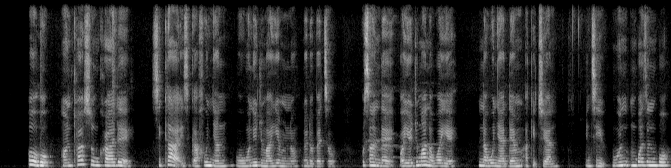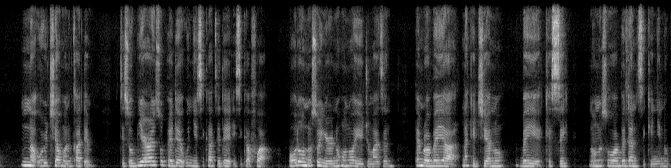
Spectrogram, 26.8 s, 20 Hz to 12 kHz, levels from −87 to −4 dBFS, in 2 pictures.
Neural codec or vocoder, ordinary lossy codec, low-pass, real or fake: none; none; none; real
